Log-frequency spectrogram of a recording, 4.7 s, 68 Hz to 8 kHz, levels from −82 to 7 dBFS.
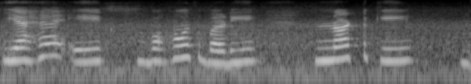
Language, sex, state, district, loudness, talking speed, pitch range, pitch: Hindi, female, Punjab, Fazilka, -18 LUFS, 90 wpm, 245-280 Hz, 255 Hz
